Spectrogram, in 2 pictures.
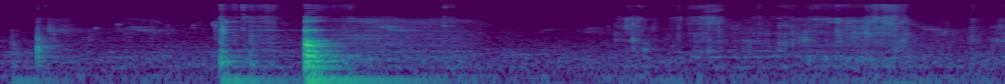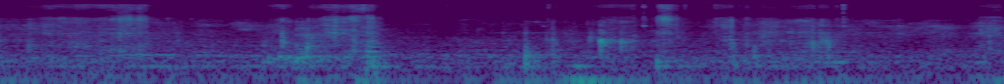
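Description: A spoon stirs a thick, wet mixture with soft squelching.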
